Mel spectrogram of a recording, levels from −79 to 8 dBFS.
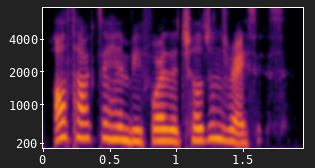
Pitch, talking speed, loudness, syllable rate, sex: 260 Hz, 245 wpm, -17 LUFS, 7.0 syllables/s, female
